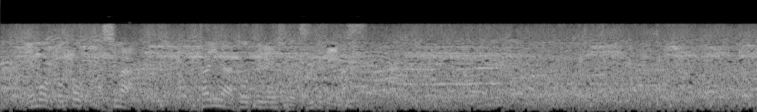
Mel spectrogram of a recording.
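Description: A large crowd murmurs steadily in the distance outdoors.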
